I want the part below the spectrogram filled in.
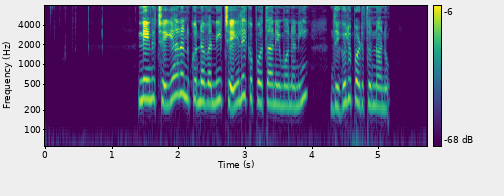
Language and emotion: Telugu, fearful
